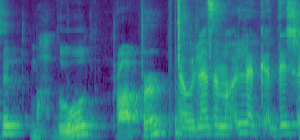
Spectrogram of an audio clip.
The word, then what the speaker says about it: محظوظ: lucky محظوظين the plural however in عامية we could pronounce the as a heavy z sound so you could say محظوظ you might hear this a lot instead of the محظوظ you would hear ز محظوظ okay محظوظين تمام but she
